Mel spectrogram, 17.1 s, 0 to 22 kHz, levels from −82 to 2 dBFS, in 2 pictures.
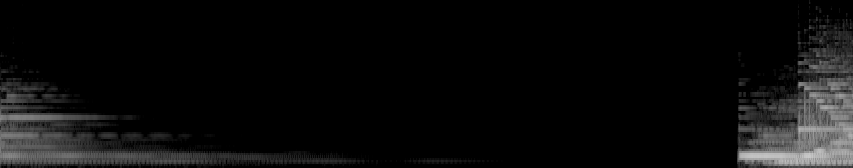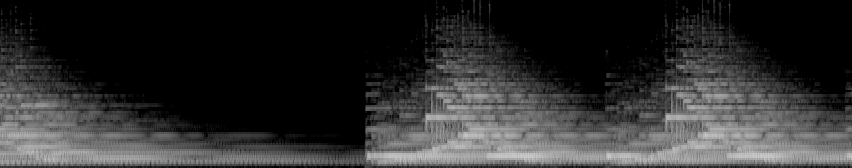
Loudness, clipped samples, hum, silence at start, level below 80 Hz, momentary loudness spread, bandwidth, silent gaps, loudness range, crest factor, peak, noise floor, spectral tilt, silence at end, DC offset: -23 LUFS; under 0.1%; none; 0 s; -78 dBFS; 21 LU; 13 kHz; 6.22-7.37 s; 10 LU; 16 dB; -10 dBFS; under -90 dBFS; -6.5 dB/octave; 0 s; under 0.1%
